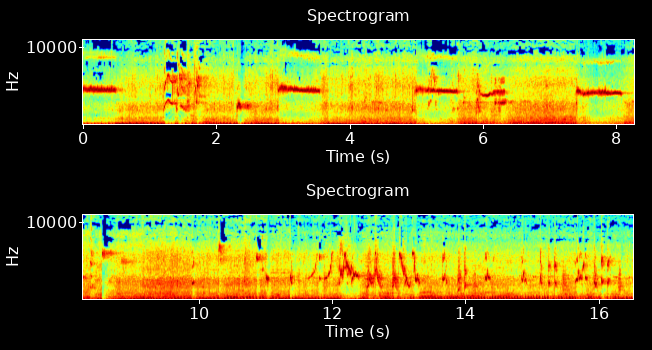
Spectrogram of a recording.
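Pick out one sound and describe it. A songbird sings loud clear whistles and quick trills close by.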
